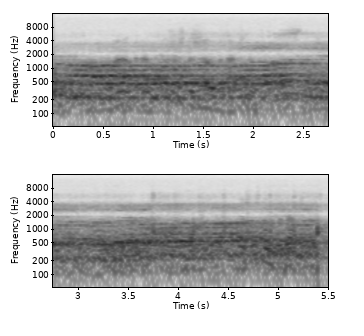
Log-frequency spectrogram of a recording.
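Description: Men chant slowly together in a reverberant hall.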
